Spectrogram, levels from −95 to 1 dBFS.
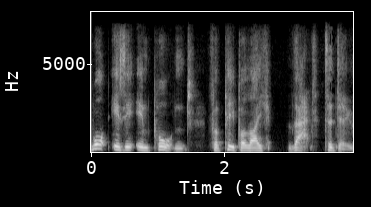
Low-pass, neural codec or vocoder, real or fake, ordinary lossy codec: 7.2 kHz; vocoder, 44.1 kHz, 128 mel bands, Pupu-Vocoder; fake; AAC, 48 kbps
